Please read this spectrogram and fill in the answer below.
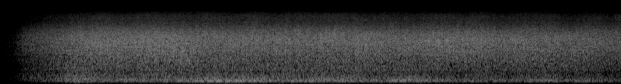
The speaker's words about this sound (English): Large drops of rain fell heavily, soaking them to the skin instantly.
